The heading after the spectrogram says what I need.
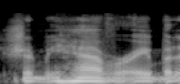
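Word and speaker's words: Havre: North Dakota to Haver even though they spell it wrong it looks like Cavalry we were saying have Ray until one of uh Lee's buddies said oh no that's Haver yeah Haver seven hours Ease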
